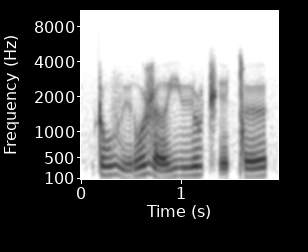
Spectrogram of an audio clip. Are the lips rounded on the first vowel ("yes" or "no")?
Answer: yes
